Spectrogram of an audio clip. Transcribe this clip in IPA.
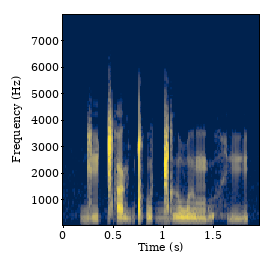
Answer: ɡ i ǁʰ a ɡ ǃʼ u ɡ͡ǁ ɯ w ɯ m ṵ h ḭ

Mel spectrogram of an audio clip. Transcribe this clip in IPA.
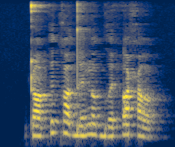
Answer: ʈ ɒ k ə k ɒ d̪ ə n̪ ɔ ɡʷ ɜ h ɔ ħ ɔ

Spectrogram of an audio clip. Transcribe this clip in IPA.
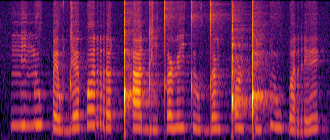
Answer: n̪ i˦ n̪ ɯ˦ w k͡p ɛ˨ w d ɛ˦ p ʌ˦ r ʌ˧ ǃʰ a˧ d i˨ t̪ ʌ˧ ɳ i˧ t̪ ɯ˨ w d̪ a˧ ɳ ǃ o˧ ɳ ǃ i˨˦ ɠ ɯ˧ w ɠ ʌ˨ r e˦

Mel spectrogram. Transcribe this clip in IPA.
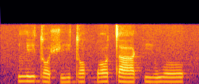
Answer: l i˧ d ɔ˨ ʃ i˧ d ɔ˧ ɡ͡b ɔ˦ t a˦ k i˦ w o˦

